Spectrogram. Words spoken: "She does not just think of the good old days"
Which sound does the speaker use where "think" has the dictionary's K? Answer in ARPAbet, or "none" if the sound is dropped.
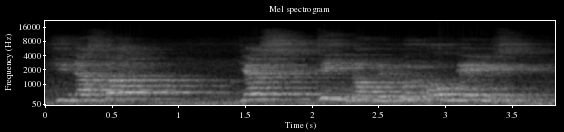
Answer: none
